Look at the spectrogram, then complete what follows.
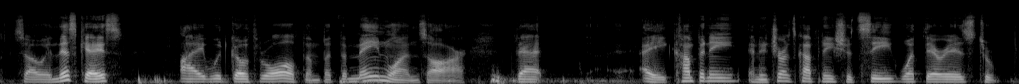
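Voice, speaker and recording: An ordinary speaking voice with lively intonation at a fairly slow pace, in a dry, close sound with no echo. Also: man, medium pitch for a man. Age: 60s. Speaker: insurance attorney. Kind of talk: radio interview. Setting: radio studio, live. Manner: measured, formal.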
